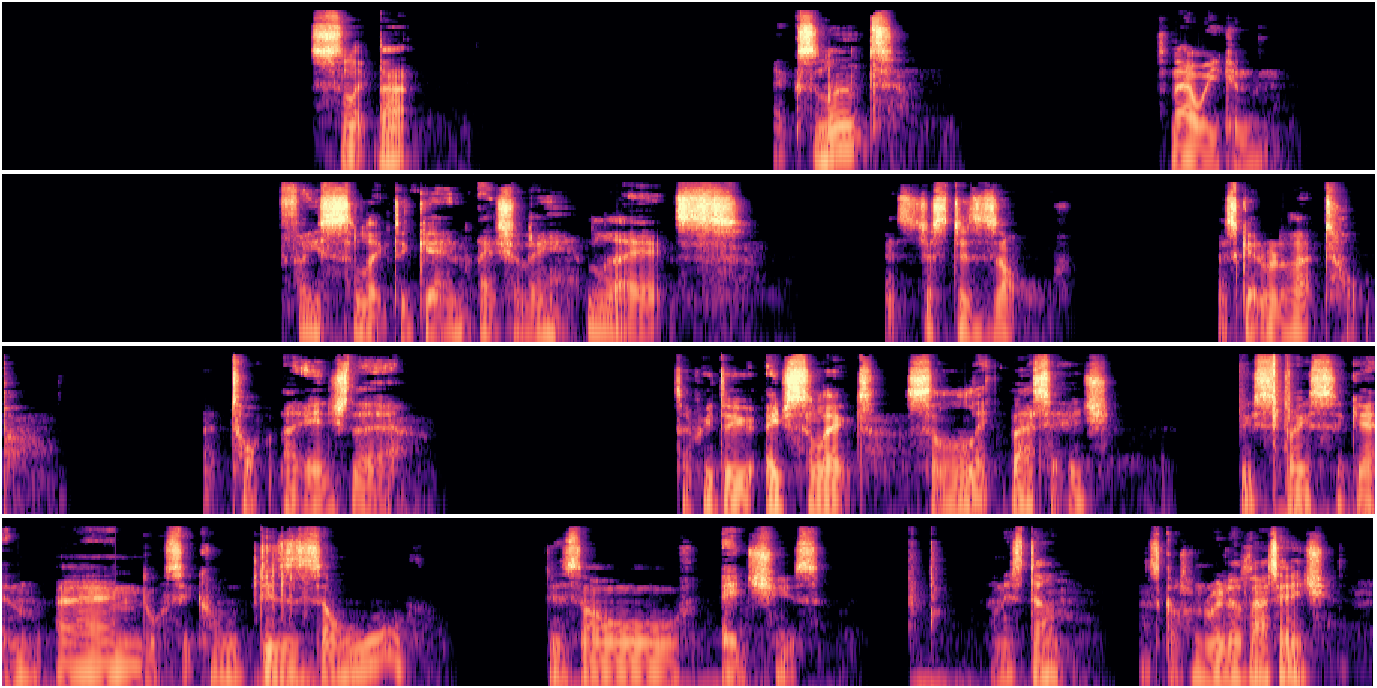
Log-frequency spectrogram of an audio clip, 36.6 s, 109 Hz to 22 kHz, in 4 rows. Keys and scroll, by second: 26.7 space, 29.0-29.9 typing, 31.1 Down, 31.8 Down, 32.0 Down, 33.5 Return.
